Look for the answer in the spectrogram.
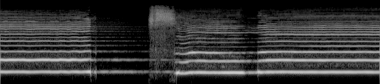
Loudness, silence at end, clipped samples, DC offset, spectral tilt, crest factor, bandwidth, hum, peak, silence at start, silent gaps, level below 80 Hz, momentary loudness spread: -16 LUFS; 0 s; under 0.1%; under 0.1%; 4.5 dB/octave; 10 dB; 16.5 kHz; none; -6 dBFS; 0 s; none; -84 dBFS; 11 LU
